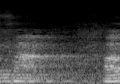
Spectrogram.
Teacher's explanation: ফা উচ্চারণ হয় 2 ঠোঁটের নিচের অংশ আর দাঁত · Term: হামসের হরফ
